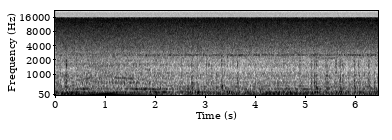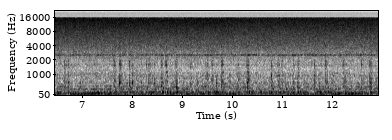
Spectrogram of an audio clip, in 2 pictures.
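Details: BMW E90 about 28 miles after Chevron Techron Concentrated Plus: low, uneven idle with irregular stumbles and shakes, minor idle misfires; also coughy acceleration from 2500-4000 rpm at times, and the owner expects it to return.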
